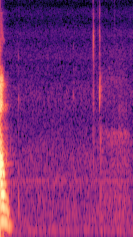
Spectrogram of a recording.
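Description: A man's spoken word ends, then near silence broken by two faint short clicks about a second and a half in.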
